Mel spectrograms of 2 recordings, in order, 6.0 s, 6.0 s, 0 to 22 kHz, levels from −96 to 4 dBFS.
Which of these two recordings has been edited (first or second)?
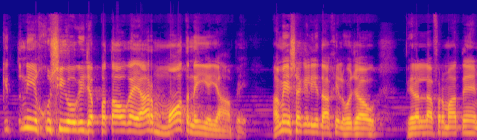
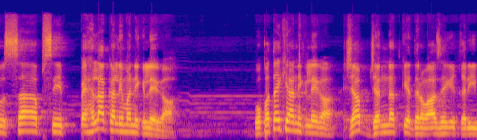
second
